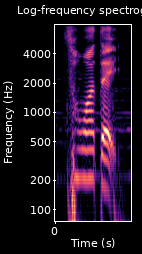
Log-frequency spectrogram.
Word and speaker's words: 청와대: 就念 청와대。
